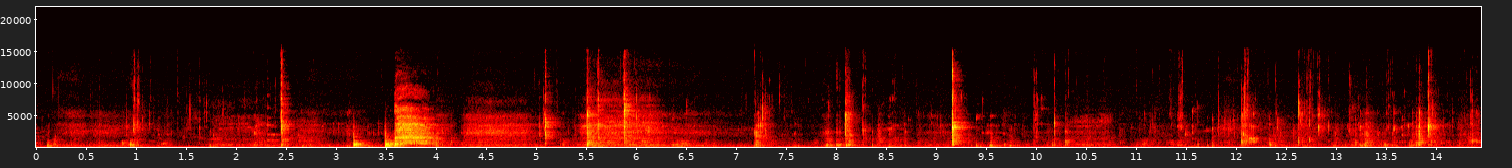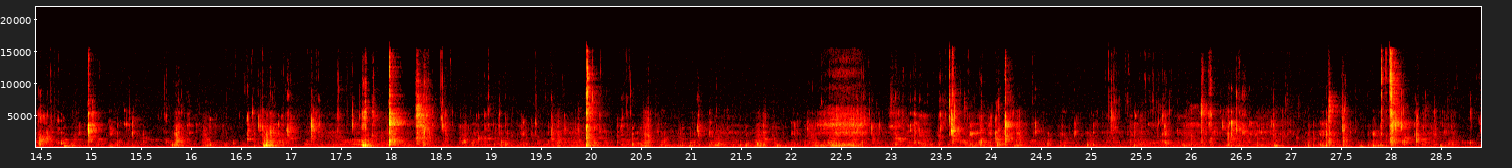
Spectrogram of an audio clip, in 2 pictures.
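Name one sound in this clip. Fingers squish and rummage through saucy food on a plate.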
